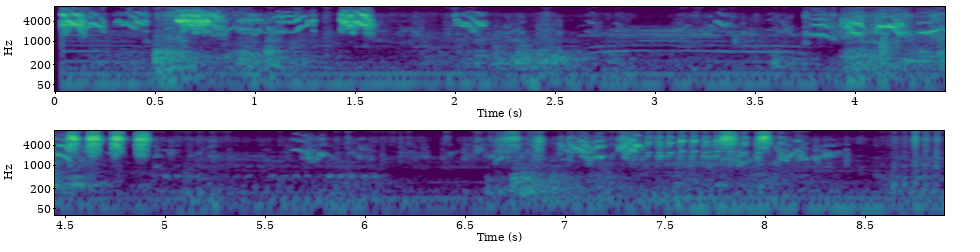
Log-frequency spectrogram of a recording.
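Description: Budgerigars chatter with rapid, scratchy warbles and sharp high chirps.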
